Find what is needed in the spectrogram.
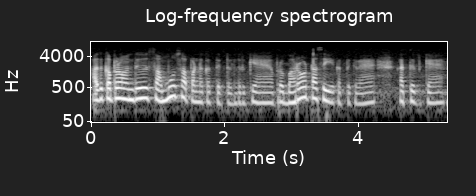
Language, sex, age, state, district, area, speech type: Tamil, female, 18-30, Tamil Nadu, Nagapattinam, rural, spontaneous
